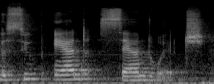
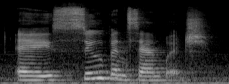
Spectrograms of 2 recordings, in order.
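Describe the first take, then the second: First: "And" is said fully with its D. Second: "And" is reduced to "an" without D. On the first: The speaker calls it wrong. "I'm not saying a soup and sandwich" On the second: The speaker calls it right. "and turns into an"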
